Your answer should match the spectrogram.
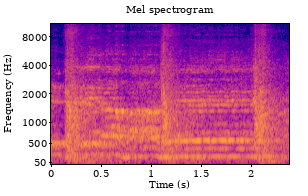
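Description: A nauha chanted by men's voices in unison on held notes, with the crowd's matam, hands striking chests together, landing about once a second, twice here.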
